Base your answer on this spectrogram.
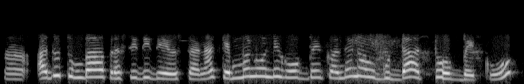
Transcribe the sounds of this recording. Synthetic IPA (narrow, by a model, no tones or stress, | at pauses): ɦaːɐd̪ut̪umbapɾɐsid̪ʱːid̪eːʋɐst̪ʰaːnɐkemːɐnɡoɳɖiɡɦo̞ːɡ̚be̞ːkuɐnd̪ɐɾenaːʋuɡuɖʱːaɐt̪ːɐɦoːɡ̚be̞ːku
